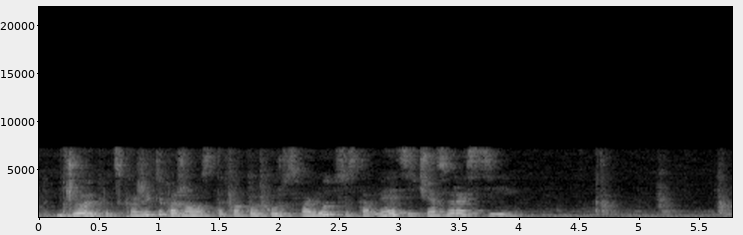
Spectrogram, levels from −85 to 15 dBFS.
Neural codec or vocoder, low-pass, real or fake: none; 7.2 kHz; real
